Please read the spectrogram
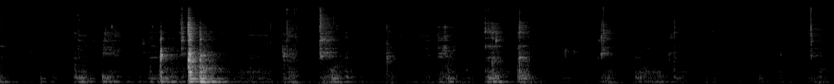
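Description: Soft, cooked bottle gourd being mashed with a perforated potato masher in an aluminium pressure cooker. The masher makes irregular wet squelching strokes, some with a knock on the pot's base, and the loudest comes about two seconds in.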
